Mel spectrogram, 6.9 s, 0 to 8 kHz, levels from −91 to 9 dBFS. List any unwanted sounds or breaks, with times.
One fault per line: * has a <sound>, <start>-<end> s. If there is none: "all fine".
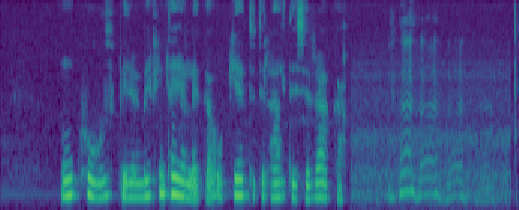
* has a laugh, 5.2-6.6 s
